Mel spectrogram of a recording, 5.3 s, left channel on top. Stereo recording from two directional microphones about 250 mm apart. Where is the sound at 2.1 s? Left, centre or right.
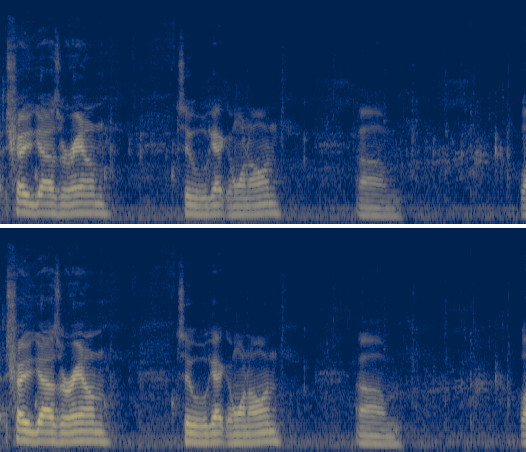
Right.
